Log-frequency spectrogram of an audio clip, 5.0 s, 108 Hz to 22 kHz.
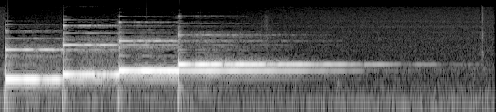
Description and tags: Tannoy chime 04
An imitation of a chime you might hear before an announcement is made.
announcement, melody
